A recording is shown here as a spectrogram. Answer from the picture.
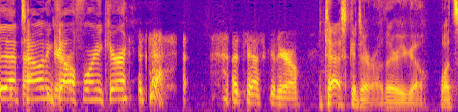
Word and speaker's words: Atascadero: Atascadero.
